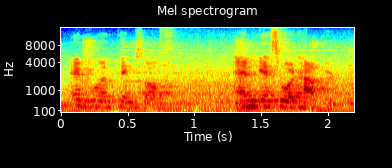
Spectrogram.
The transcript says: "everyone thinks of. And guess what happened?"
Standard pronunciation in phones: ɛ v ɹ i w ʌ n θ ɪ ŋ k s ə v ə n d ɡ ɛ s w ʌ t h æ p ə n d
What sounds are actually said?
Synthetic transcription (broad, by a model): ɛ v ɹ i w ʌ n θ ɪ ŋ k s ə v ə n ɡ ɛ s w ʌ t h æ p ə n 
